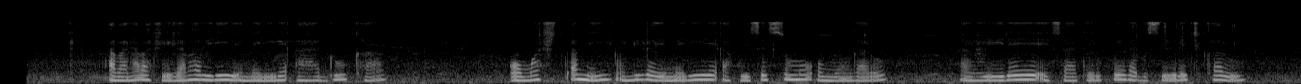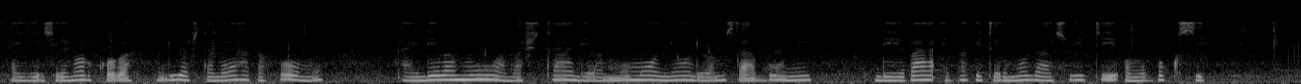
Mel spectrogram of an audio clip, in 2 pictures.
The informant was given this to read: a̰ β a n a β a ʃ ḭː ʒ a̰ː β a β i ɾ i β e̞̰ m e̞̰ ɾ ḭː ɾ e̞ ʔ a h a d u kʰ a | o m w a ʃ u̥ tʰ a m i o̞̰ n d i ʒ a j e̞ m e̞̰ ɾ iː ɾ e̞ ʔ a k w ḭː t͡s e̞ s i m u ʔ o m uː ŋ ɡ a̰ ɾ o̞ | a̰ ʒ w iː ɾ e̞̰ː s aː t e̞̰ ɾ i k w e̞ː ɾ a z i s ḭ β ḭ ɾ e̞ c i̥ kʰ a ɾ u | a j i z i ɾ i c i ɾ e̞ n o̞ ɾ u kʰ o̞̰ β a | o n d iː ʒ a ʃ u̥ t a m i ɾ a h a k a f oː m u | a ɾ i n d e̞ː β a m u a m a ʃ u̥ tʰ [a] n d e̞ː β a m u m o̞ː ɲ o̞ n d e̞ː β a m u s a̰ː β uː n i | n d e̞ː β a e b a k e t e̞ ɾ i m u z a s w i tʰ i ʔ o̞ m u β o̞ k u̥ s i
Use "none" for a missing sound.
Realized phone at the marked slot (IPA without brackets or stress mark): a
